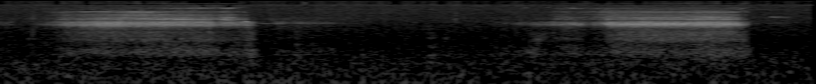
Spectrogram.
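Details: Cavalier King Charles Spaniel asleep: two soft, high-pitched whistling snores on the in-breath, a few seconds apart, in a quiet room; light snoring.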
